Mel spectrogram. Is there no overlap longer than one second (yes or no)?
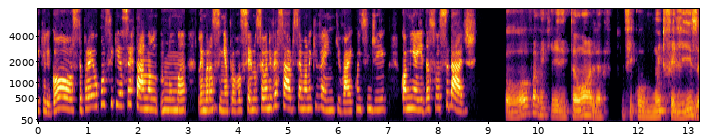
yes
